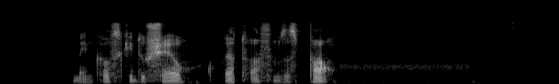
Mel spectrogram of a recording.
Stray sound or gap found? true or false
false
